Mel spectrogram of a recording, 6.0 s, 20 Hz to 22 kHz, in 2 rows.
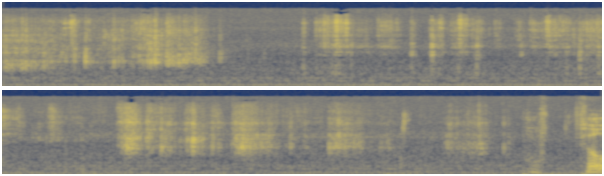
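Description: Small plastic bearing balls for a mainsheet traveler car poured from a paper cup into the slots of a 3D-printed ball loader, clicking and rattling against each other and the plastic in three short bursts.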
